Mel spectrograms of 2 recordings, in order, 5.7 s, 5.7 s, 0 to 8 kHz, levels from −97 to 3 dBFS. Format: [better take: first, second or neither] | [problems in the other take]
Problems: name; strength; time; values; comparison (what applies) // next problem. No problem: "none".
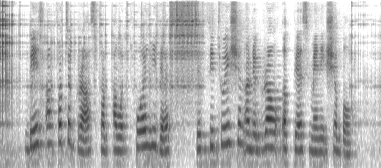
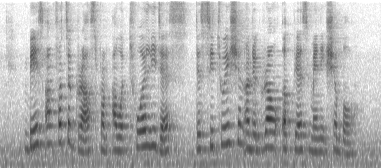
second | noise reduction (neural mask model RNNoise)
